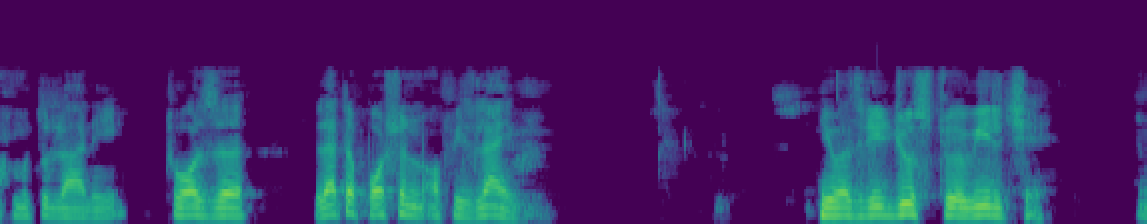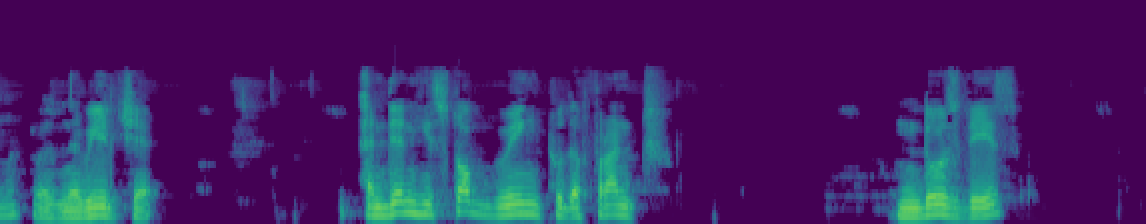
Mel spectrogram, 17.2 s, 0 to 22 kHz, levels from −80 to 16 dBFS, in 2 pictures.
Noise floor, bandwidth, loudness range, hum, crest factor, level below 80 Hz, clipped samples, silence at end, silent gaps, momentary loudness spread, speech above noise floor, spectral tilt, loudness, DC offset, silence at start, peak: -85 dBFS; 7.2 kHz; 4 LU; none; 16 dB; -50 dBFS; under 0.1%; 1 s; 4.41-4.54 s, 14.25-14.44 s, 14.57-14.76 s; 16 LU; 70 dB; -7 dB/octave; -15 LUFS; under 0.1%; 0 s; 0 dBFS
